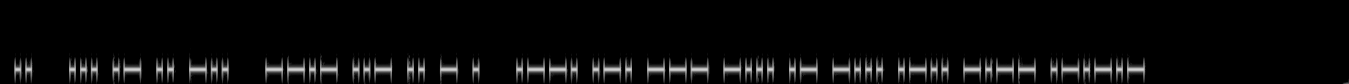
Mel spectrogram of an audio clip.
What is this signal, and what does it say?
Morse code, heard as a keyed tone, about 22 wpm, 700 Hz. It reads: I SAID QUITE PROBABLY.
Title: Sentences from Top 1000 Words - Review Part 4 - 22wpm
